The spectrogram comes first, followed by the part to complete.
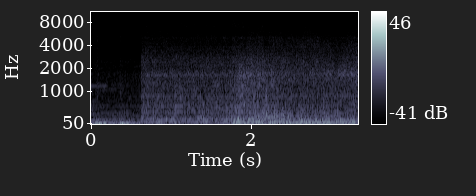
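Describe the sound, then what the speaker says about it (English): Strong wind roars outdoors during a snowstorm, a dense steady rush that jumps suddenly louder after a quieter start and stays heavy throughout. "it's windy out"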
